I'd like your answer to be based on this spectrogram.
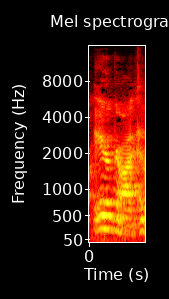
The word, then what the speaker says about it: ergot: I think it's argot. – Ergot. – Okay. Ergot. How it's pronounced.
